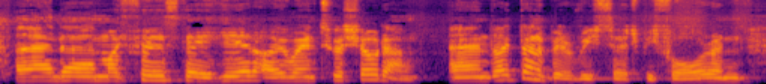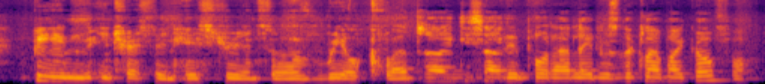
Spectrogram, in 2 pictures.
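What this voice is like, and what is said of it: Welsh accent. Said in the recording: “I'm from Wales, as you can tell by the beautiful accent”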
